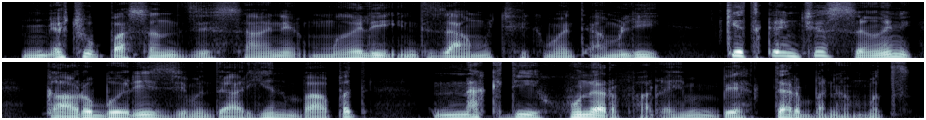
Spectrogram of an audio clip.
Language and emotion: Kashmiri, happy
